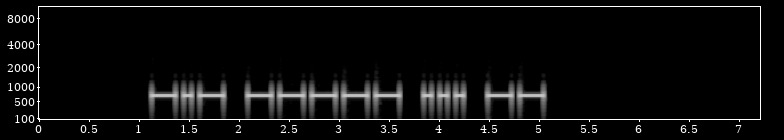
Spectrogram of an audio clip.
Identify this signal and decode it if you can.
Morse code, heard as a keyed tone, about 15 wpm, 700 Hz. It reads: K0SM
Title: USA Call Signs - 4 Characters - Repeated 2x - 15wpm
